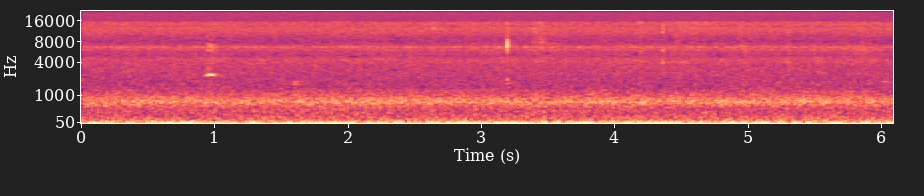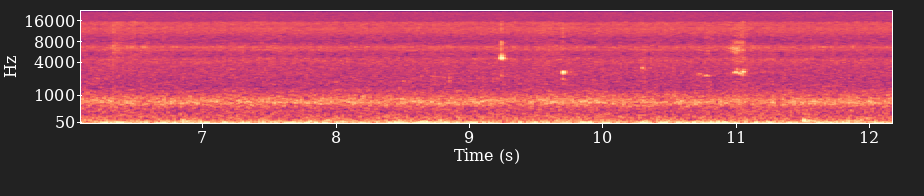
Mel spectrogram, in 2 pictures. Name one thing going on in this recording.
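Metal parts click and scrape softly as they are twisted together by hand.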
